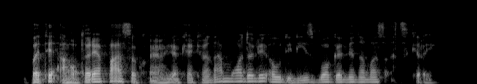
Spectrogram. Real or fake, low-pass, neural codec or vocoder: fake; 7.2 kHz; codec, 16 kHz, 16 kbps, FunCodec, trained on LibriTTS, 50 frames a second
